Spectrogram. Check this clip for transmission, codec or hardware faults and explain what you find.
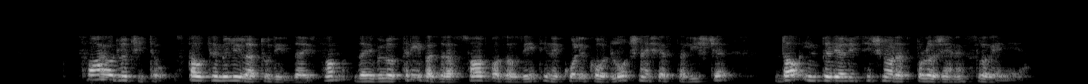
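There are no transmission, codec or hardware faults to report in this clip.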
